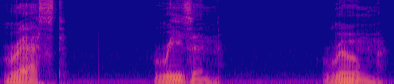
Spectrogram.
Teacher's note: there is no vibrating noise for the are in English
